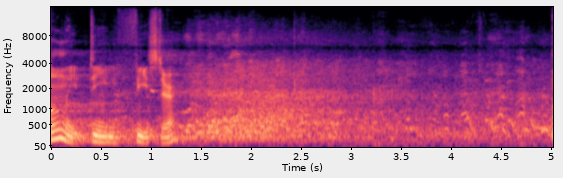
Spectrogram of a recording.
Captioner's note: laughter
